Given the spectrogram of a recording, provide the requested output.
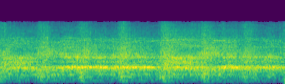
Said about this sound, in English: Most recently, the Shab soccer stadium was used to house refugees from the fighting in the vast Shiite slum of Sadr City in Baghdad. Today, it was filled with cheering fans.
